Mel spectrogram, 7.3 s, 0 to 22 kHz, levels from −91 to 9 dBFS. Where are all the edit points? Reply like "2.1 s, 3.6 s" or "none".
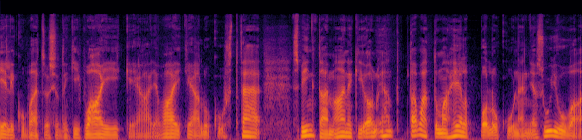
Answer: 3.0 s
